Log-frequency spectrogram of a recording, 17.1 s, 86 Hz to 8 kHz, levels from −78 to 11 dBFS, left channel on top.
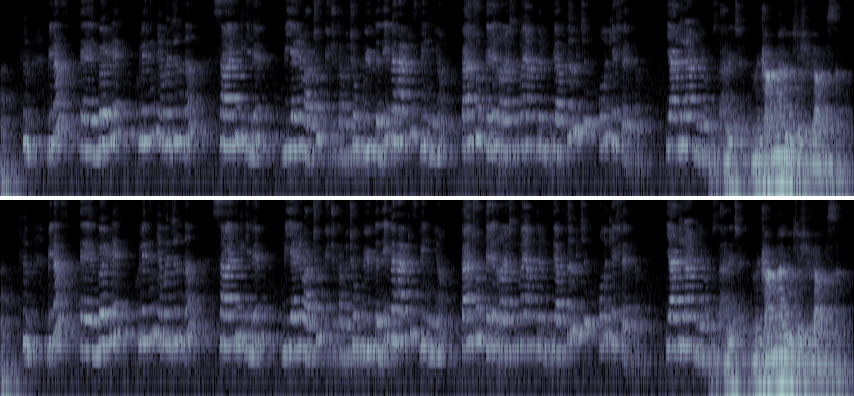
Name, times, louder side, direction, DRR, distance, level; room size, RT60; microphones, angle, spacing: voice 1, 0.4-1.3 1.6-2.4 2.7-3.8 4.3-5.2 5.6-8.8 9.2-12.8 13.3-14.8, equal, 30° right, -6 dB, 0.7 m, -32 dB
voice 2, 15.0-16.7, equal, 5° left, -7 dB, 0.8 m, -25 dB
3.0 x 2.5 x 3.8 m, 1.4 s
head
